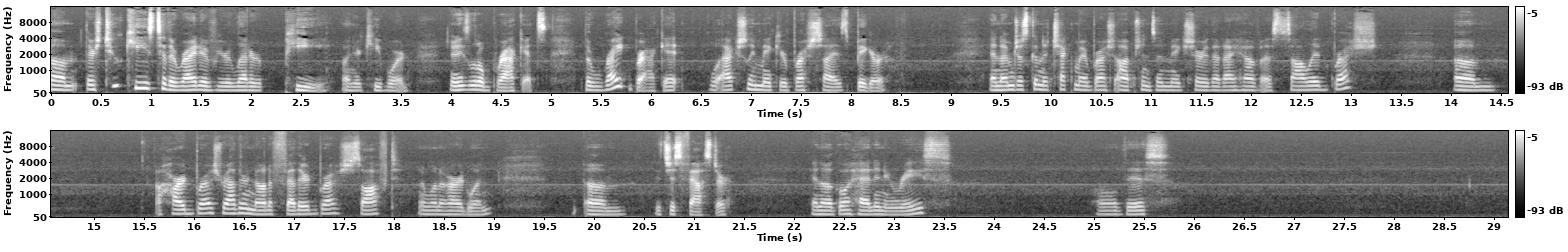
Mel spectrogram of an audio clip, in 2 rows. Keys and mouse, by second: 5.3-6.8 typing, 9.8 click, 12.2 click, 14.1 typing, 19.7 click.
